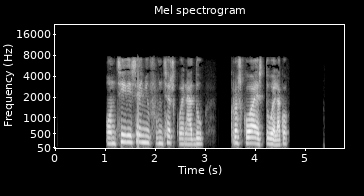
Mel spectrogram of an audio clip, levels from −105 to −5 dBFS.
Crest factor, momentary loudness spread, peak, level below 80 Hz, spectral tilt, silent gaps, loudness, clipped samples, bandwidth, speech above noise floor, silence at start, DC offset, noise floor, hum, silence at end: 18 dB; 11 LU; -2 dBFS; -60 dBFS; -4.5 dB/octave; 3.25-3.51 s; -19 LUFS; under 0.1%; 7.8 kHz; over 72 dB; 1 s; under 0.1%; under -90 dBFS; none; 1.15 s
